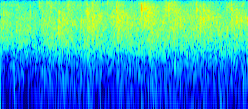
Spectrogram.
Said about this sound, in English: Of you who name the name of Christ as Savior today by applause, would you agree that Jesus has changed your life for the best? Would you applaud if you agree with that?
